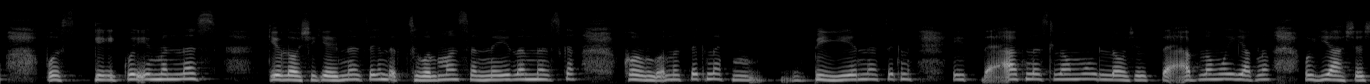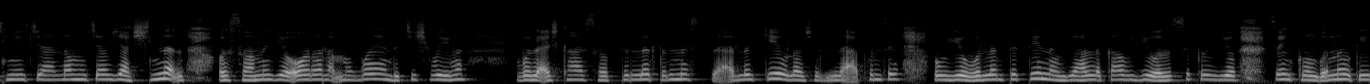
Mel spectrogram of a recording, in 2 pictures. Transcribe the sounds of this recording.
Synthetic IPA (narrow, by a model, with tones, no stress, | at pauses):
pwe˨s | ki˧kʷi˦me˦nːe˦s | ki˧lo˨ʃi˨je˨jne˦st͡se˦knd̪e˧˨t͡su˨lma˦nsa˧ni˧˦jlo˦ne˦ska˦ko˧ŋɡo˨na˦t͡se˦kne˧ | bi˨˦ne˦se˦kne˦i˧t̪ḛ˨˦bne˦slo˦mu˦jlo˧ʃo˨t̪ḛ˨blo˦mu˦jja˧klo˦˧ja˧ʃa˨ʃni˦t͡ʃa˦lo˦ma˦t͡ʃa˦ja˧ʃne˦lo˨so˨na˦jo˧o˦ɾa˦la˨ʔma˧we˦nd̪e˨t͡ʃi˦ʃwi˧˨me˦ | bu˧lḛ˨ʃka˦˧so˨bt̪e˧le˦a˧ne˦st̪a̰˨lo˦ki˦wlo˧ʃa˧lḛ˨bku˦nsi˦kju˨ble˦nt̪e˦t̪i˦na˧ja˧la˧ka˦wju˨la˦si˦kɾjo˧si˦ŋko˨ŋɡo˨nu˦ka˧˦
